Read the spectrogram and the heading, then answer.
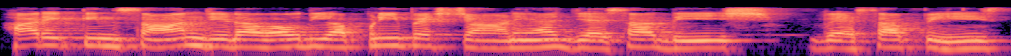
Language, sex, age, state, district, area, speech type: Punjabi, female, 30-45, Punjab, Tarn Taran, urban, spontaneous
